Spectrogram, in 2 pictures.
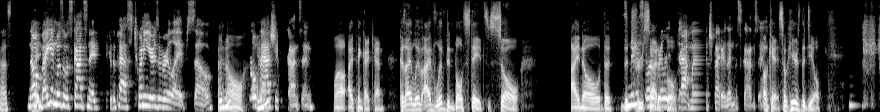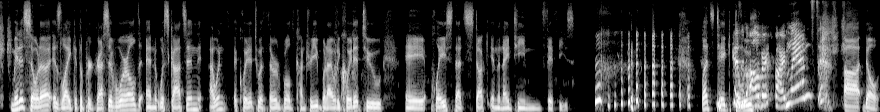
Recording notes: This is our first Zoom interview that we literally figured out while we were recording.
